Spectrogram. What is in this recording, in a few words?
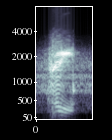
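"3", calm, English; Ka-50; Wingman; DCS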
